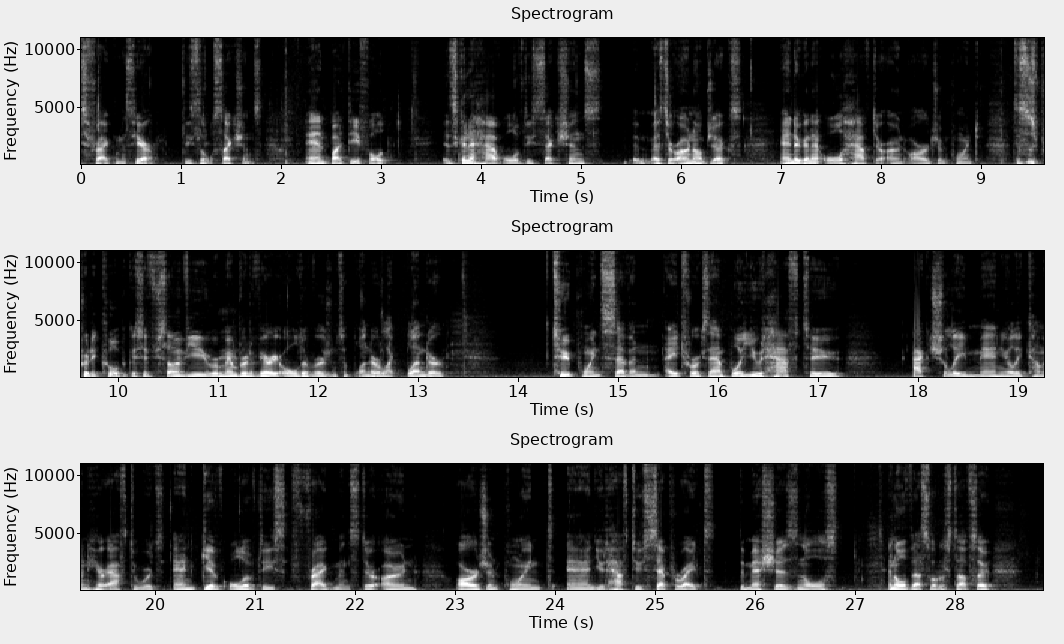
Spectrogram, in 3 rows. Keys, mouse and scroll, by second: 0.7 scroll up 2, 1.0 click, 1.5-3.1 scroll up 2, 3.1 g, 4.5 right click, 4.9 click, 5.7 g, 6.6 right click, 6.8-7.3 scroll up 3, 7.3-9.1 scroll down 2, 9.1-11.7 scroll down 1, 11.7-20.1 middle drag, 19.0-19.8 scroll down 1, 20.1 click, 23.2-27.3 scroll up 1, 28.7-28.8 scroll down 1.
